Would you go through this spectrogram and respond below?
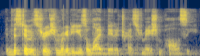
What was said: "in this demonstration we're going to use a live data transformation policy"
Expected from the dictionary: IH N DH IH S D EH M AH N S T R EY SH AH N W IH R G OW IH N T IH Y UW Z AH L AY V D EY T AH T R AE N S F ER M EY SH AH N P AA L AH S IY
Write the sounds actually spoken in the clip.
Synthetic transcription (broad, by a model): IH N DH IH S D EH M AH N S T R EY SH AH N W IH R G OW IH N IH Y UW Z AH L AY V D EY T AH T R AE N S F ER M EY SH N P AA L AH S IY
